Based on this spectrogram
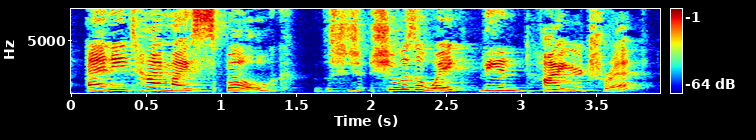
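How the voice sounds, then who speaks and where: An animated tone with lively intonation. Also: woman. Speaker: podcast host. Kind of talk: casual chat.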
